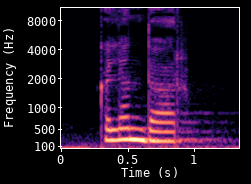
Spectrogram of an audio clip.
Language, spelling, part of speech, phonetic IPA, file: Belarusian, каляндар, noun, [kalʲanˈdar], Be-каляндар.ogg
- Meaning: calendar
